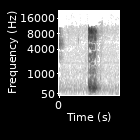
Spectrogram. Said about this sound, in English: excuse me, sorry, it's because I had the burp.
